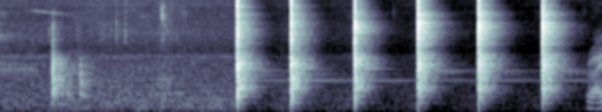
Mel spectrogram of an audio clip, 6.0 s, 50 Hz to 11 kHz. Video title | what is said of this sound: Harley Davidson Deuce trike conversion Part 11 | can hear by that change of noise that's now level with the top of the headstock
